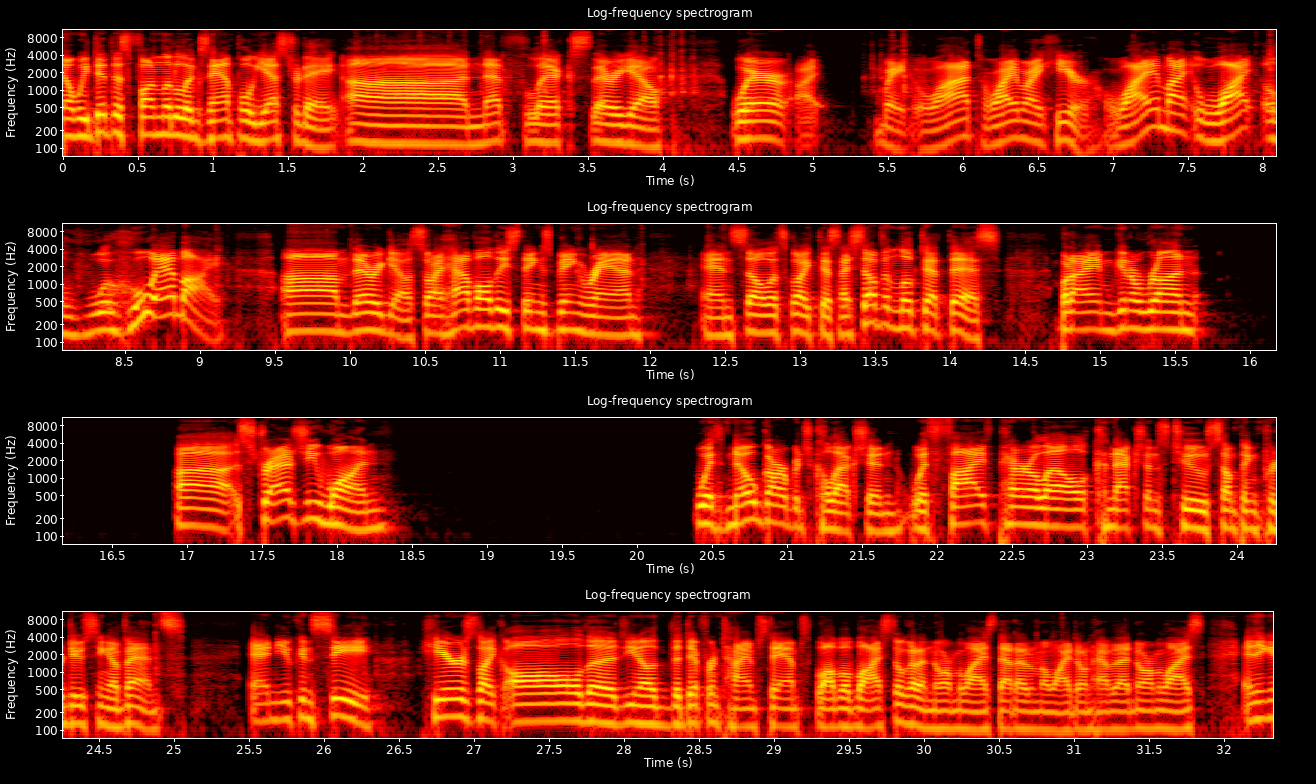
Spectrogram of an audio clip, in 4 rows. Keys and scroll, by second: 0.0 ctrl+c, 0.3 ctrl+a, 0.5 shift+l, 1.9-6.1 typing, 7.2 ctrl+d, 8.0 ctrl+a, 8.1 c, 8.7 ctrl+a, 8.8 2, 9.2 ctrl+c, 9.3 ctrl+c, 9.8 ctrl+a, 10.1-15.1 typing, 10.4 ctrl+a, 11.5 ctrl+a, 12.0 ctrl+c, 24.9 Return, 26.3 ctrl+d, 26.5 ctrl+d, 26.7 ctrl+d, 26.8 ctrl+d, 27.7-29.7 ctrl+d, 29.7 ctrl+u, 30.2-32.3 typing.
